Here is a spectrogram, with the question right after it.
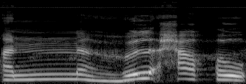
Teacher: நூனுக்கு மேல சத்து வந்ததுனால நம்ம என்ன செய்யணும் நூனை வந்து நல்லா அழுத்தி உச்சரிக்கணும்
